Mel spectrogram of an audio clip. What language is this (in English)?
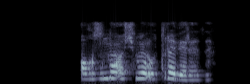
Uzbek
